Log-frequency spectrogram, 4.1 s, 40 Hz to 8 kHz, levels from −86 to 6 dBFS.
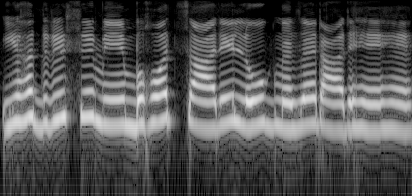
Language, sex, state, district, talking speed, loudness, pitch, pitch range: Hindi, female, Jharkhand, Palamu, 145 wpm, -14 LUFS, 270 Hz, 250-295 Hz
